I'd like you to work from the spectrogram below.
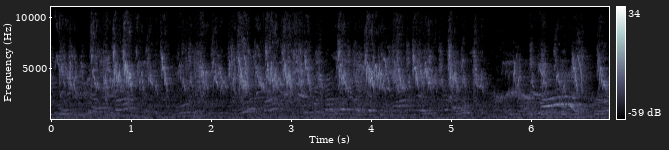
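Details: Sparrows calling in nature: rapid, bright chirps repeated in quick bursts, with lower whistled notes from other birds mixed in.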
